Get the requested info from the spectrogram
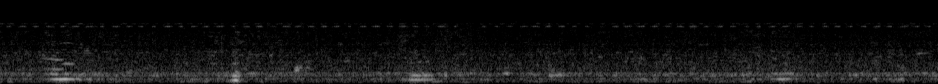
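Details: Steady swarm drone from honey bees kept at a Gayo beekeeping centre in Aceh, Indonesia, with several soft knocks and swells at irregular intervals.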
